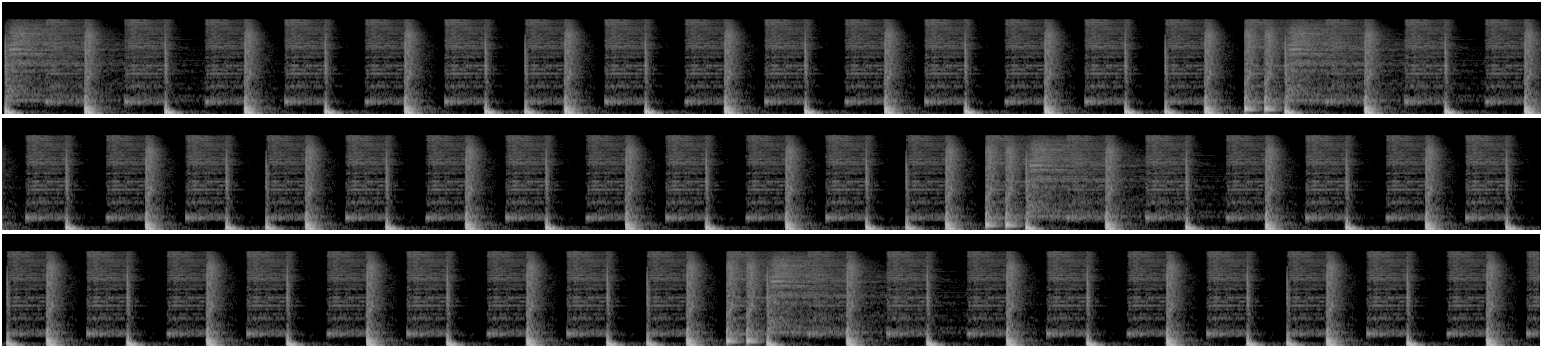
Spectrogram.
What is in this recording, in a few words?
midi drum patterns drums disco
